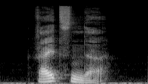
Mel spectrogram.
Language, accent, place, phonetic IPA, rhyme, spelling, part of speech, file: German, Germany, Berlin, [ˈʁaɪ̯t͡sn̩dɐ], -aɪ̯t͡sn̩dɐ, reizender, adjective, De-reizender.ogg
- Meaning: 1. comparative degree of reizend 2. inflection of reizend: strong/mixed nominative masculine singular 3. inflection of reizend: strong genitive/dative feminine singular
